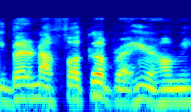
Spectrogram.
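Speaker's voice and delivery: serious, grave tone. Retelling a warning to a friend through a gate: retelling a serious warning. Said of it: "with a serious face and I said".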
